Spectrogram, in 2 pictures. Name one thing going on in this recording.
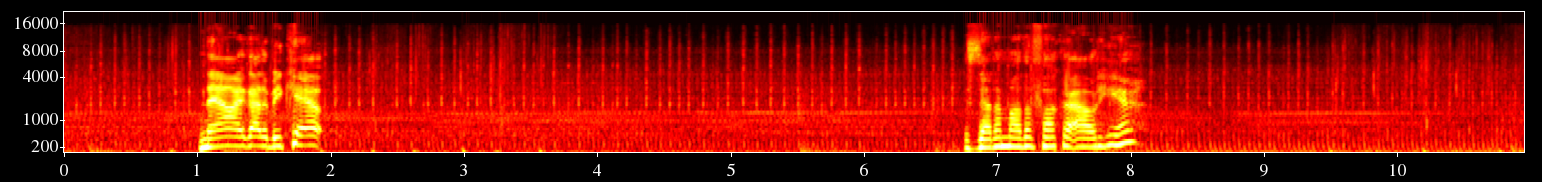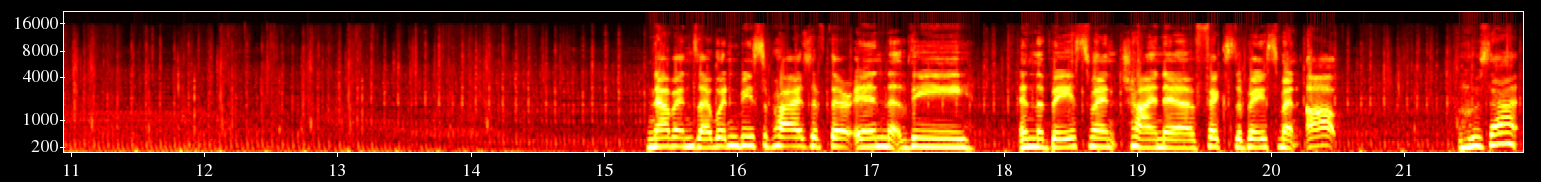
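A woman talks with animation into a microphone.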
